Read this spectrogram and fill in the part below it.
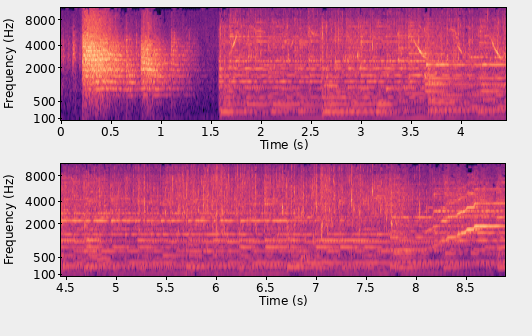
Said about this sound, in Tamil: அடியாத்தி, ஒரு குடம் தண்ணியும் குடிச்சுட்ட? இதுல எல்லாம் என் தாகம் தீராது போல இருக்கு.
